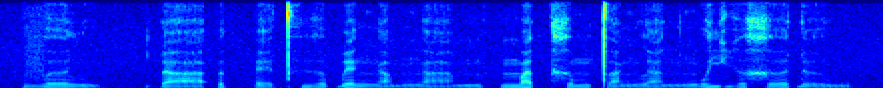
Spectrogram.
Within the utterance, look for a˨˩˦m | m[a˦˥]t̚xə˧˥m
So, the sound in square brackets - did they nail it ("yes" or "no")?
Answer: yes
